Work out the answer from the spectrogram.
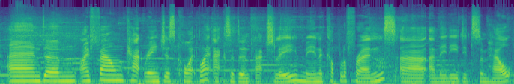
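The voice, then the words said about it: Southern English accent. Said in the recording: “You might tell by my accent, I'm not a local, but I am from the south, but that's south of England.”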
